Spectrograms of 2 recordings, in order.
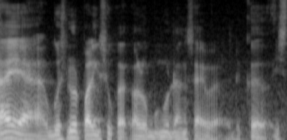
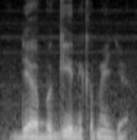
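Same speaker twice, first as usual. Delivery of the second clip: normal talking voice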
